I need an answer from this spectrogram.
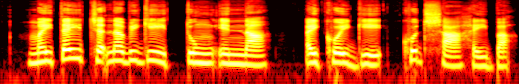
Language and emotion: Manipuri, neutral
